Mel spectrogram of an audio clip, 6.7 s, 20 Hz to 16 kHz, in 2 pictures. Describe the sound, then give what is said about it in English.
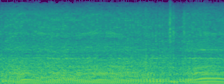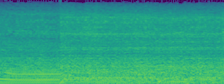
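A KTM 250 Adventure motorcycle engine drones loudly and steadily while riding along a narrow, muddy dirt road, with a brief rev in pitch partway through. “The little KTM 250 Adventure was ripping along these little dirt road.”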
